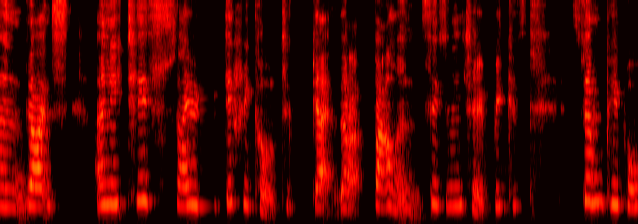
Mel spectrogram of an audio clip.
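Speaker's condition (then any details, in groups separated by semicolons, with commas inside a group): Cerebral palsy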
